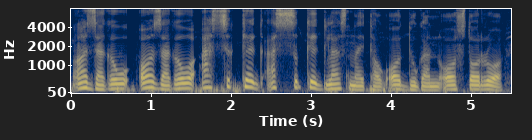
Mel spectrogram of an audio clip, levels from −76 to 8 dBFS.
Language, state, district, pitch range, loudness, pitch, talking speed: Kokborok, Tripura, West Tripura, 145-195 Hz, -14 LUFS, 165 Hz, 185 wpm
